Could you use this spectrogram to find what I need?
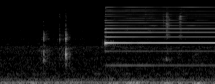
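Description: A multimeter beeps with a steady high tone.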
